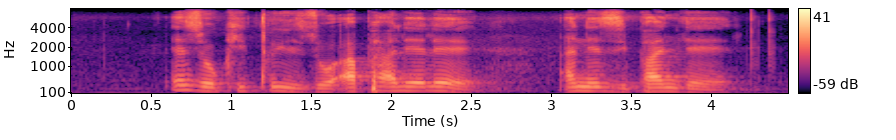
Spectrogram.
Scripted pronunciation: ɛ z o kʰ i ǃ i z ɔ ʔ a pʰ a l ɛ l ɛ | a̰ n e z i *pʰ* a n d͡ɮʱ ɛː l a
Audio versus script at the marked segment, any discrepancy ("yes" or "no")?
no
